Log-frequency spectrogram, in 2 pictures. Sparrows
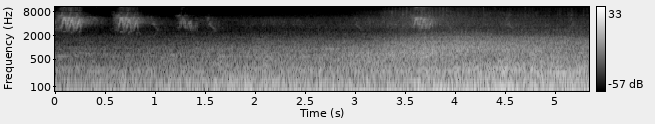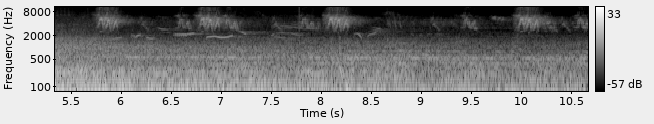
0.0s 1.6s, 5.7s 10.6s

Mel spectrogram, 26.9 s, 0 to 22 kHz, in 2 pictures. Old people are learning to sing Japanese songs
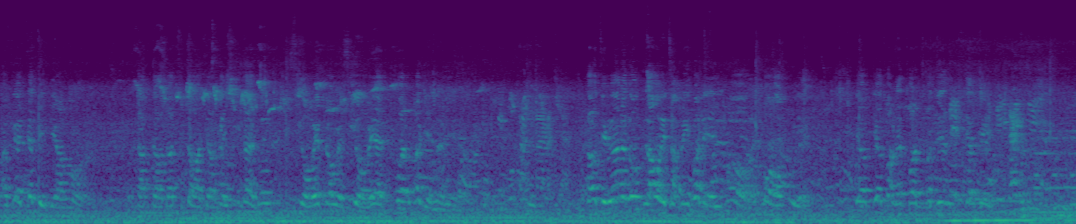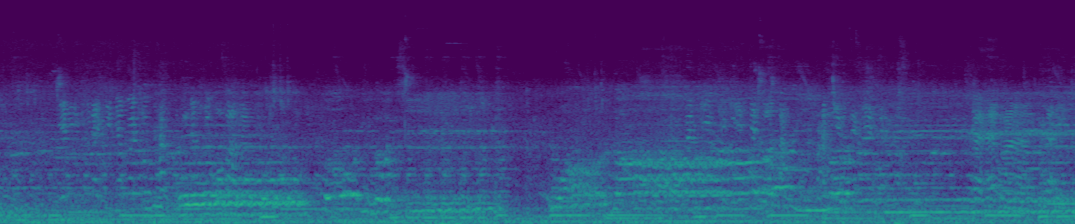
10.8s 26.8s

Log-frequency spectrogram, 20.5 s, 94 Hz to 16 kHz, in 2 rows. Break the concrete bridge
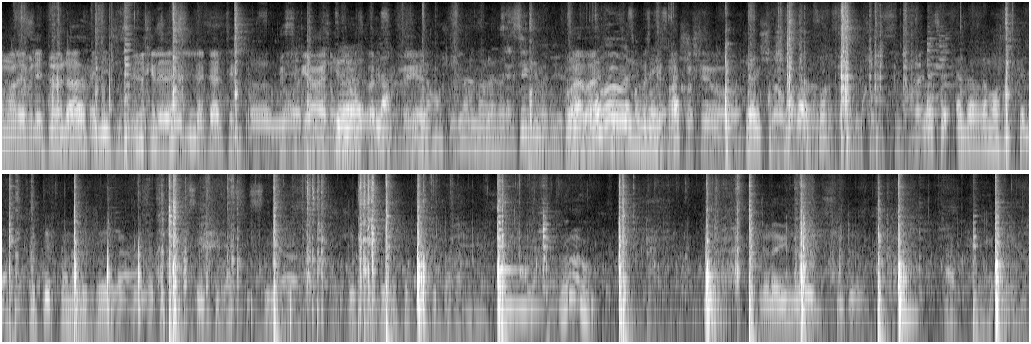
11.7s 20.5s

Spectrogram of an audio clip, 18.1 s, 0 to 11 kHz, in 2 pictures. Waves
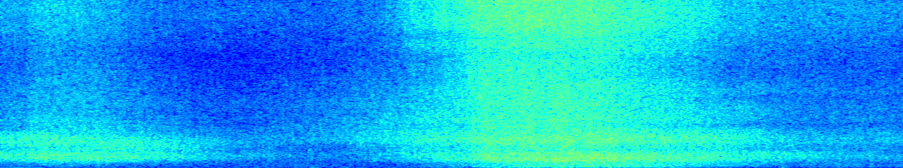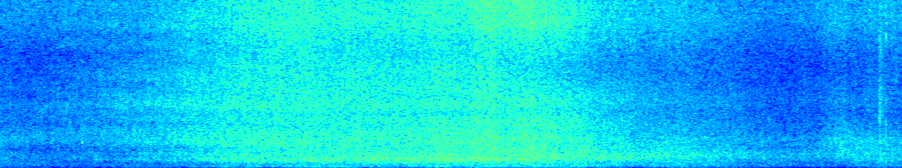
10.3s 18.0s

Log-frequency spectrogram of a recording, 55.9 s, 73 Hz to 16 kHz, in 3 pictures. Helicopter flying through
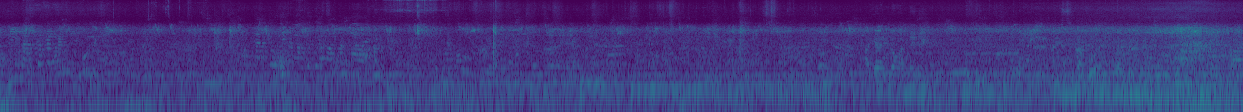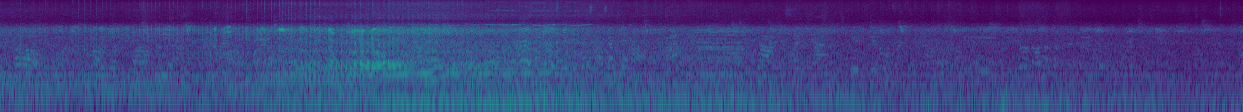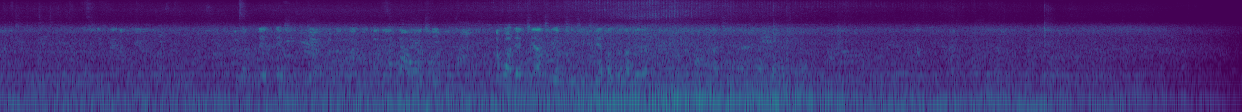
18.3s 29.1s

